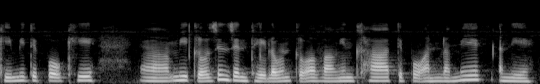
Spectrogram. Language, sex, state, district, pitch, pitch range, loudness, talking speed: Mizo, female, Mizoram, Aizawl, 160 Hz, 155-185 Hz, -18 LUFS, 235 wpm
